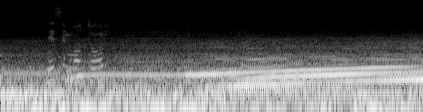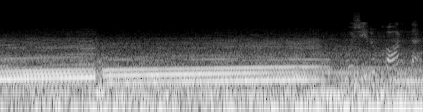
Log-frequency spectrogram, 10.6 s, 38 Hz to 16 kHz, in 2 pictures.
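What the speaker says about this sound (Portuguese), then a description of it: "um pouquinho mais de pé no fundo, só para vocês ouvirem o ronco desse motor." A Porsche 718 Cayman T engine revs hard under acceleration, its loud droning roar climbing steadily in pitch, dropping briefly at a gear change, then climbing again toward the 7,200 RPM limit.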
